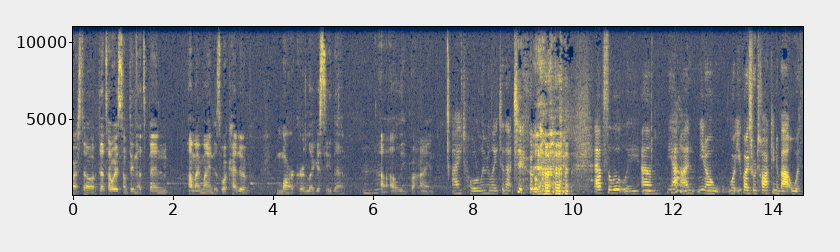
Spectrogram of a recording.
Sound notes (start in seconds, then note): 9.0 they laugh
